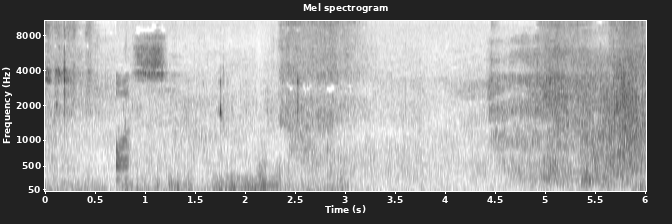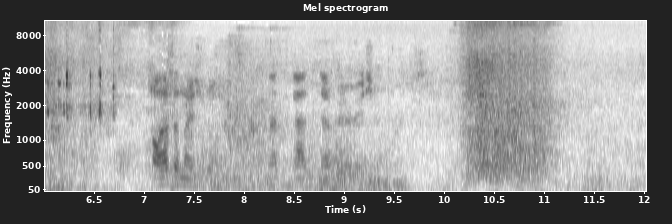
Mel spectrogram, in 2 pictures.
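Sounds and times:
wind rumbling on microphone: 0.0 - 12.0
water sloshing: 1.4 - 8.9.

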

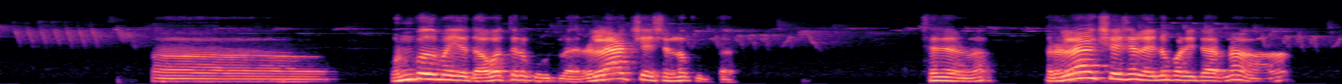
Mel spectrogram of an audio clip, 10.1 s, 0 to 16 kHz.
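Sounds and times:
high bird chirping: 0.0 - 10.0.

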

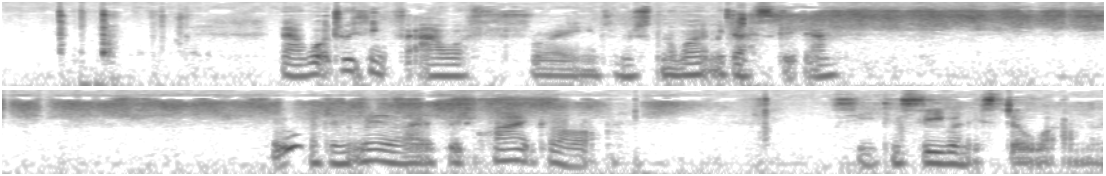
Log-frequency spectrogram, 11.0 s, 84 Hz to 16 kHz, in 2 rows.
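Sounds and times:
cloth wiping wooden desk: 3.7 - 9.1.

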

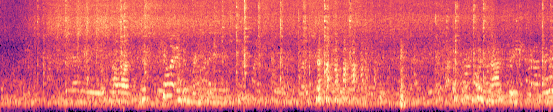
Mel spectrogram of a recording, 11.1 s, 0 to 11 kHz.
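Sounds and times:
food sizzling on a griddle: 0.0 - 11.0.

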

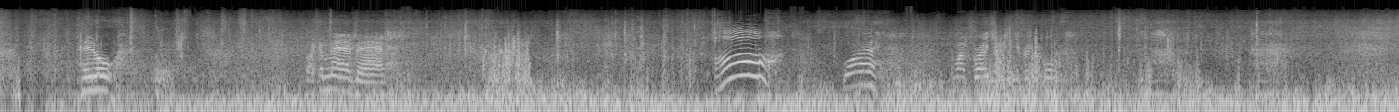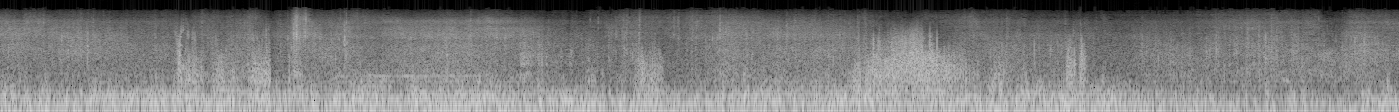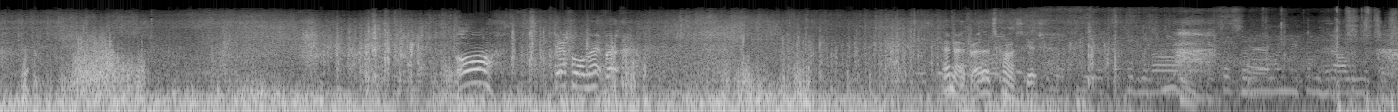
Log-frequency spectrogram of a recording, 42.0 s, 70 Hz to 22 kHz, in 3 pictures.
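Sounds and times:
bike tyres on gravel trail: 0.0 - 40.5
wind buffeting microphone: 0.0 - 41.9.

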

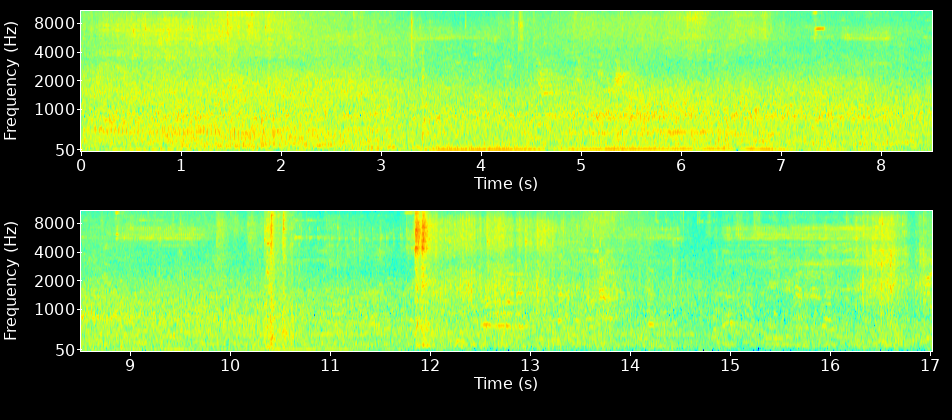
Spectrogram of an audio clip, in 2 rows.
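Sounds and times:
background voices of passersby: 0.0 - 17.0
street traffic rumble: 0.0 - 17.0.

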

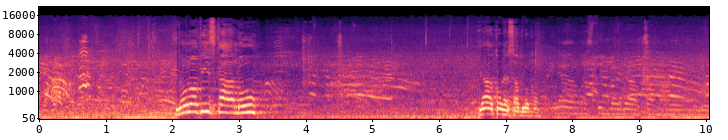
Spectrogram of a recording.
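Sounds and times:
faint voices calling: 0.0 - 10.0.

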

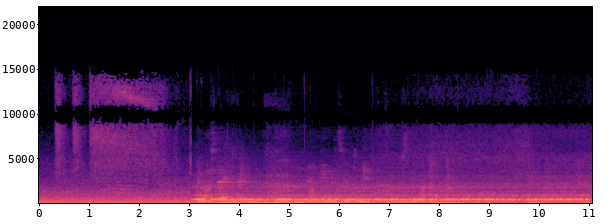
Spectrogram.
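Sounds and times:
electric train running hum: 0.0 - 11.0.

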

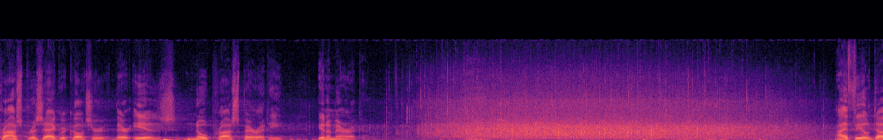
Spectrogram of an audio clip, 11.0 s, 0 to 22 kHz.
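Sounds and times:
audience applauding: 4.8 - 10.5.

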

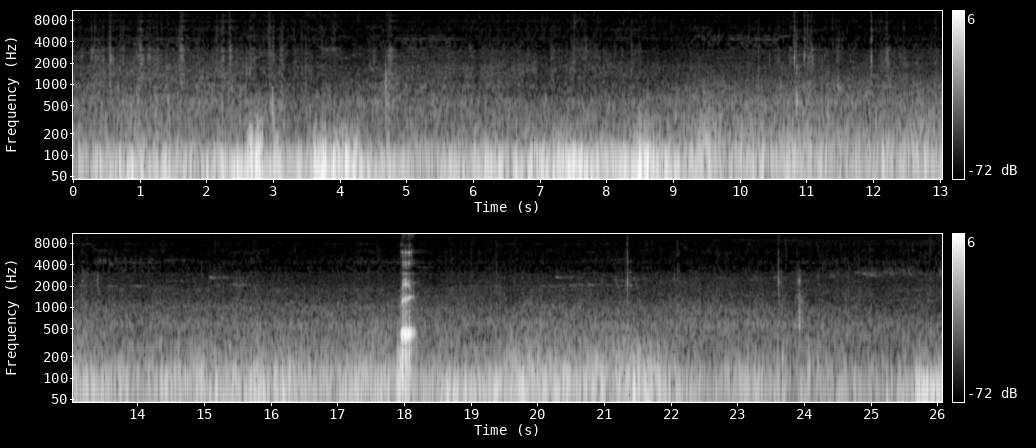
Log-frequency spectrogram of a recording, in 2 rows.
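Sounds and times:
faint clicks: 0.0 - 14.6, 21.2 - 26.0
wind buffeting microphone: 0.0 - 26.0.

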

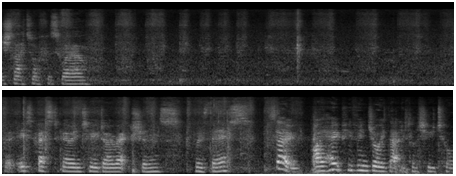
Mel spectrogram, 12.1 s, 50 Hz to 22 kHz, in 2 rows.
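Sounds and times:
paintbrush strokes: 0.0 - 12.0.

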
